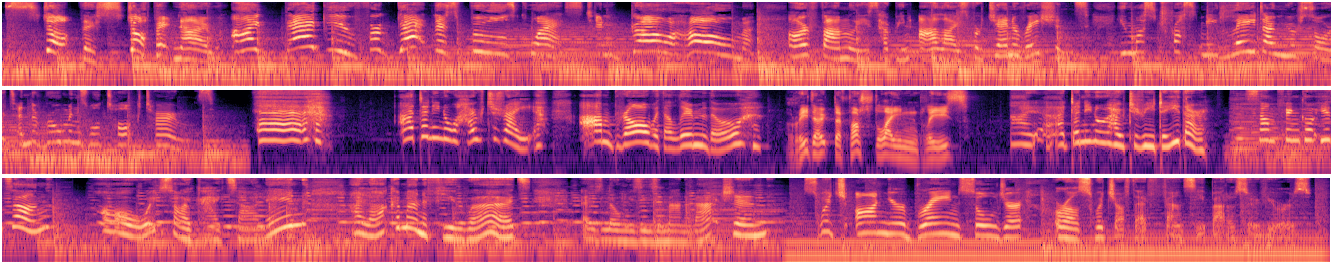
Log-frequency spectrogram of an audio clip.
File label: english scottish video games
